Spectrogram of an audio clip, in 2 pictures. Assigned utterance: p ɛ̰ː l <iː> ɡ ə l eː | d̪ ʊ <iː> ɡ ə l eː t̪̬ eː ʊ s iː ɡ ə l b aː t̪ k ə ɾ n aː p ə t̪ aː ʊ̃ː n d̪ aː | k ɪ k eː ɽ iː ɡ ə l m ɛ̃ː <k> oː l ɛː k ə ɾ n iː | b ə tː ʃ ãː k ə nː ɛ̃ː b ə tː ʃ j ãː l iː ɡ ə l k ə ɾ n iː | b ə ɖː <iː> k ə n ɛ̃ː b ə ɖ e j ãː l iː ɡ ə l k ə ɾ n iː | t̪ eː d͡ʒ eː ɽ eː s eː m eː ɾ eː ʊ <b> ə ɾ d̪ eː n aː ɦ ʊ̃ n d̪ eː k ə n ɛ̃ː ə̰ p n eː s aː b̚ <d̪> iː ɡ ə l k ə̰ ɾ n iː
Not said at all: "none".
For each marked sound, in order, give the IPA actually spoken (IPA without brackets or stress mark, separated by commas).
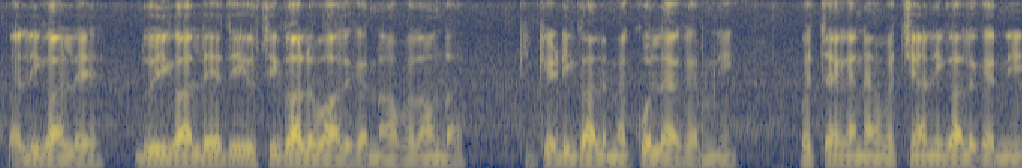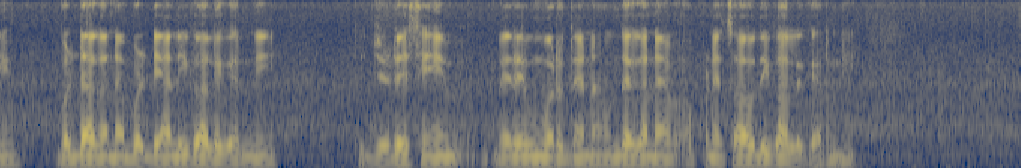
iː, iː, k, aː, m, d̪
